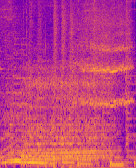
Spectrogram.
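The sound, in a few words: RC monster truck toy driving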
